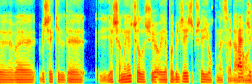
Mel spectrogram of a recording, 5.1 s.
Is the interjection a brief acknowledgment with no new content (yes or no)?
no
